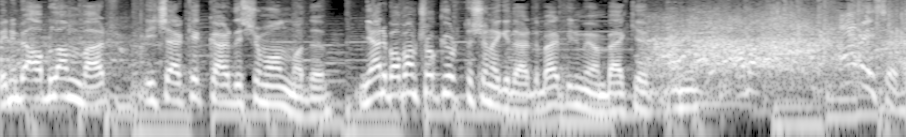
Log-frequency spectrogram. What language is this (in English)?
Turkish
